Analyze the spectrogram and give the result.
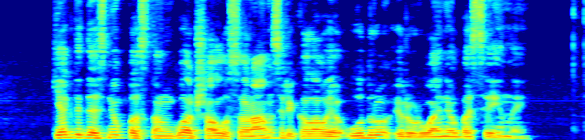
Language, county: Lithuanian, Panevėžys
